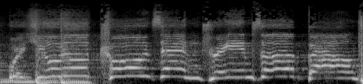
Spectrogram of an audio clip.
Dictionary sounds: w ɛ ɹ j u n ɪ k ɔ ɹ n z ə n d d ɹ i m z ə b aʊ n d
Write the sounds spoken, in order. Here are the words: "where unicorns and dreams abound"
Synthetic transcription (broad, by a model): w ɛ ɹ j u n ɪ k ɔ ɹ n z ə n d d ɹ i m z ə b aʊ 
